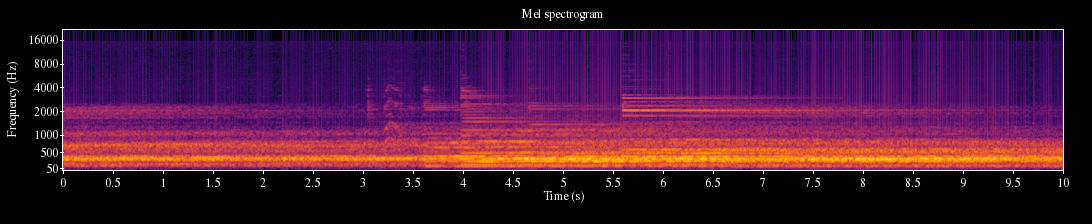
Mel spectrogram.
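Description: Electric guitar played through an Eventide Space reverb pedal on its Blackhole algorithm: sustained notes smeared into a long, dense reverb wash, with a few new notes coming in a few seconds in and layering over the tail.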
